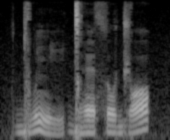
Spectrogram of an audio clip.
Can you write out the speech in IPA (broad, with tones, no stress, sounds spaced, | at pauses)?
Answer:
ɡ͡ǀ u˧˥ ɲ iː˨˩˦ ɡ͡ǀ ɛː˧ s o˧ d͡ʒ ɔ˧˥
